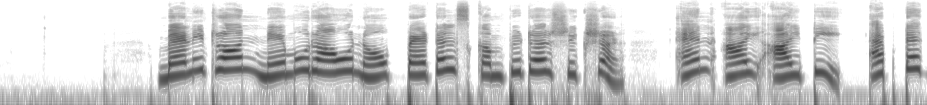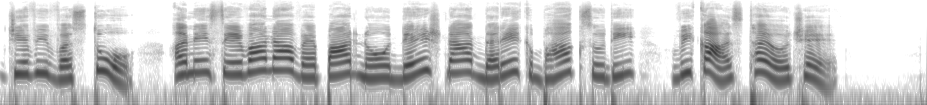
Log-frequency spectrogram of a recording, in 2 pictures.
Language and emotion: Gujarati, neutral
